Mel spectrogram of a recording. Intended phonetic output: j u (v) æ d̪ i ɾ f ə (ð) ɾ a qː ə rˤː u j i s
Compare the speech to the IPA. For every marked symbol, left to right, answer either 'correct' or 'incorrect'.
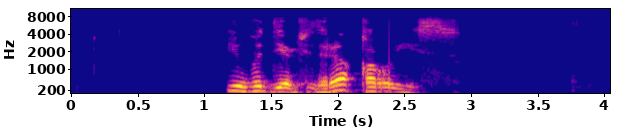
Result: correct, correct

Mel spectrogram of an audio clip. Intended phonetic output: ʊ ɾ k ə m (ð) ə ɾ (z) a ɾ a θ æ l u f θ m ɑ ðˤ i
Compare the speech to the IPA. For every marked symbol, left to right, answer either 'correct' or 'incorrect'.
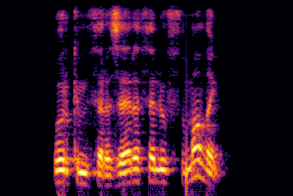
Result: incorrect, correct

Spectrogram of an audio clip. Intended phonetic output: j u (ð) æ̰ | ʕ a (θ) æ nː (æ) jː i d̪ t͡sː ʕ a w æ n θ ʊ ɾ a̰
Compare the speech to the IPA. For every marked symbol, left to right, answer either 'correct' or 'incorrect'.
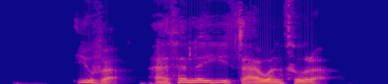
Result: incorrect, correct, correct

